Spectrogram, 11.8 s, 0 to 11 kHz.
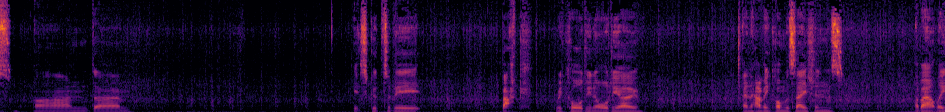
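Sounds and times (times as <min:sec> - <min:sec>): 
heavy rain hammering down: 0:00.0 - 0:11.8
speech: 0:00.4 - 0:01.8, 0:04.4 - 0:05.4, 0:06.3 - 0:08.1, 0:09.3 - 0:10.6, 0:11.4 - 0:11.8.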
